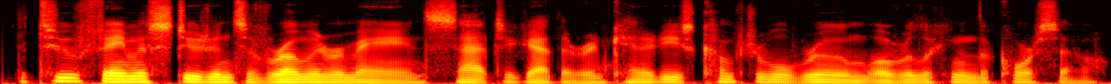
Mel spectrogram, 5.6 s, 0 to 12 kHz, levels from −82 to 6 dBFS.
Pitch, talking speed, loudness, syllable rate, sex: 95 Hz, 175 wpm, -19 LUFS, 5.8 syllables/s, male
